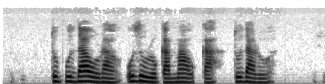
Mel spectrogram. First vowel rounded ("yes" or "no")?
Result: yes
